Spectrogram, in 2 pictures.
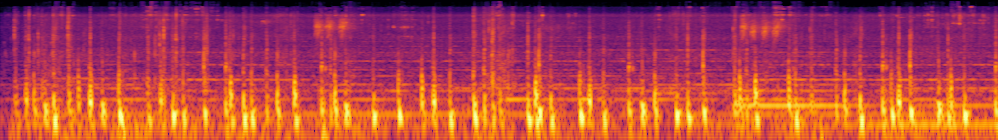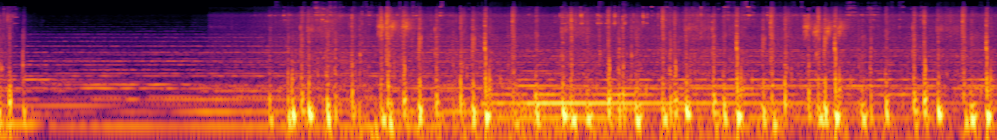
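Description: Horse hooves clip-clop steadily in Kingdom Come: Deliverance, loud, close and rhythmic, stopping briefly midway before the trotting resumes at the same pace.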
